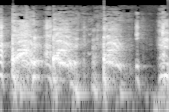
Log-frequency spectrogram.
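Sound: coughing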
